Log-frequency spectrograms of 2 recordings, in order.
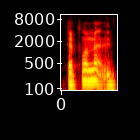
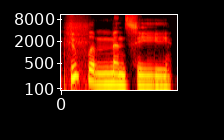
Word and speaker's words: Duplimancy: It's gonna be enchantment called Vesuvian Diplomat. Did you give me this one? What? She can't even read. Vesuvian Duplimancy.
